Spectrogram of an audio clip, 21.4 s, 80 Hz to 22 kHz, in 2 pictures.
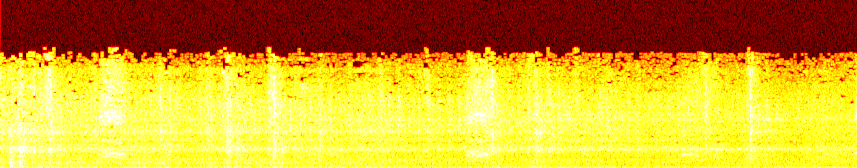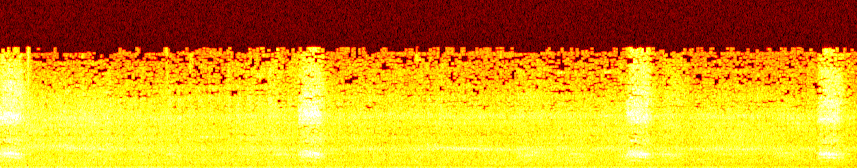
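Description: Departing passenger train hauled by a Class M7 locomotive with a GM 8-645E two-stroke diesel: a steady engine drone that slowly fades as the train draws away. Crows caw now and then, about ten times.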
